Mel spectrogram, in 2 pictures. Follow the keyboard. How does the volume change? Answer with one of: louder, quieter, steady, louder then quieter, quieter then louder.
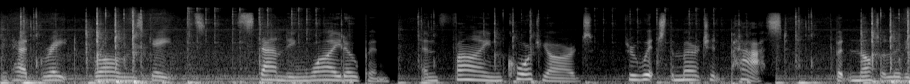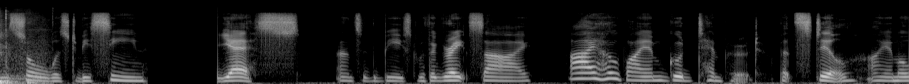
quieter then louder.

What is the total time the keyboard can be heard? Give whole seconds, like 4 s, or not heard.
10 s.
